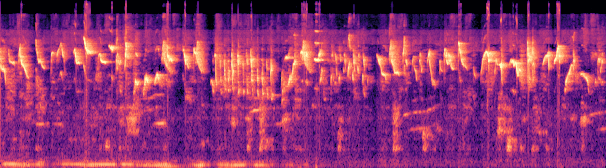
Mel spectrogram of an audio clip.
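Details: Lure track of a buxtomi white-eye meant to make birds sing: long, lively run of shrill chirps and twittered trills, near continuous, with a low droning hum beneath the first half.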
